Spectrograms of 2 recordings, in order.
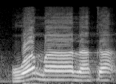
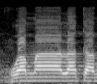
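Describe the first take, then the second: First: The 'ma' is pressed with extra stress. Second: The 'ma' is merged smoothly into 'laka'. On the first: It means there is nothing for you. The speaker calls it right. "jadi ditekan maknya itu" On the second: It means and your wealth. The speaker calls it wrong. "malaka itu seakan-akan digabung"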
